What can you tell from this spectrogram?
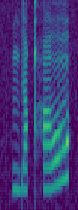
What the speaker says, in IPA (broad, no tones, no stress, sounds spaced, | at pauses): ŋ ɡ æ qʰ ɔ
